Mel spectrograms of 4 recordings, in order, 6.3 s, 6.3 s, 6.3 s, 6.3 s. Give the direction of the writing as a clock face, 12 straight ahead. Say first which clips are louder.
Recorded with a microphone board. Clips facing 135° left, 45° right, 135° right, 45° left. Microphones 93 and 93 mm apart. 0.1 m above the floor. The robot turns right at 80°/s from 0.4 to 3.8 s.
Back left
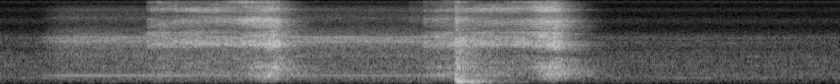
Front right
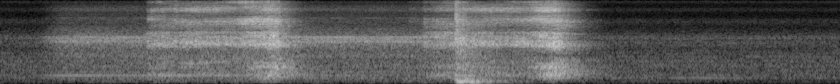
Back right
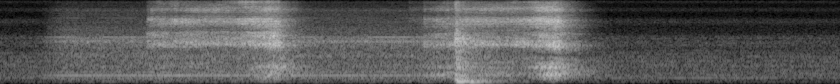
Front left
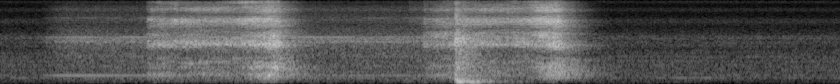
Front right 1 dB, front left 2 dB; 11 o'clock.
